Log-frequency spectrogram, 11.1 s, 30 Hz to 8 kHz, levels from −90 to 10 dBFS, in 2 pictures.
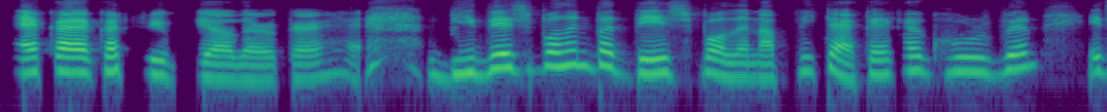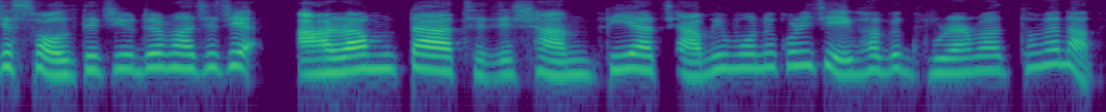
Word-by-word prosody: একা, 235 +1 +6
একা 235 +2 +3
ট্রিপ 200 -4 -3
দেওয়া 170 -2 +1
দরকার। 155 +2 -3
হ্যাঁ, 215 - -12 0.4
বিদেশ 220 +7 +4
বলেন 300 +2 +3
বা - - +6 0.2
দেশ 210 0 +4 0.2
বলেন। 175 -5 0
আপনি 230 - -14
তো - - +1
একা, 200 - -4
একা 240 +3 -3
ঘুরবেন। 230 +3 -1 0.3
এই - - 0
যে 290 - 0
solitude 245 +6 -2
এর 280 - -1
মাঝে 265 +1 -2
যে - - +4 0.4
আরামটা 255 +5 +4
আছে, 225 - -7
যে 195 - -6
শান্তি 200 +2 -3
আছে। 245 - -7
আমি 230 +7 -7
মনে 270 +1 -5
করি 305 +1 -5
যে, - - -4
এভাবে 245 +5 -6
ঘুরার 215 +1 -5
মাধ্যমে 270 +6 -7
না - - 0
230 Hz, 190 wpm, -22 LUFS, 205-265 Hz, 0.4 s, একা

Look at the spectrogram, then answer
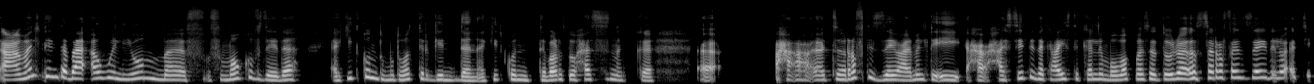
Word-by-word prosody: عملت 280 - +4
أنت 345 -3 +1
بقى 275 -3 +6
أول 285 -2 0
يوم 265 +1 0 0.2
في 195 - -17
في 215 - -11
موقِف 265 +8 0
زي 210 -4 0
ده، 215 +2 +1 0.3
أكيد 270 +10 -4
كنت 300 -8 +1
متوتّر 225 +4 -2
جدًا، 195 -5 -1
أكيد 200 +7 -7
كنت 205 -3 -2
برضه 215 +3 +2
حاسس 230 +2 -3
إنّك 190 -4 -4 0.5
أ - - +1 0.6
ح - - +3
أع 210 -1 -1
اتصرّفت 230 +9 0
إزاي 215 -6 +2
وعملت 215 +3 0
إيه 195 -2 0
ح 195 - +2
حسّيت 215 - -3
إنّك 245 -6 0
عايز 225 +3 +3
تكلّم 240 -2 -2
باباك 215 +3 +1
مثلًا 240 0 +2
تقولوا 245 +3 +5
اتصرّف 295 +3 +1
إزاي 310 0 +1
دلوقتي 310 +7 -4
230 Hz, 170 wpm, -22 LUFS, 210-275 Hz, 0.6 s, بقى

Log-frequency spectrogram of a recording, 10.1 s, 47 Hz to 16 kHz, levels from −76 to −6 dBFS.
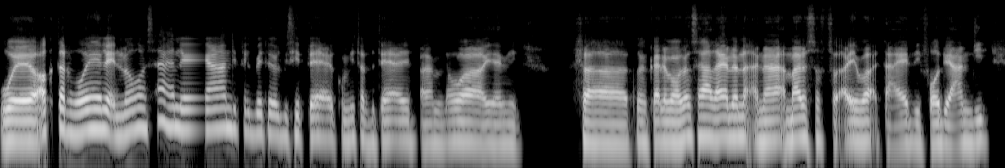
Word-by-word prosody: وأكتر 125 +9 +5
هواية 170 +4 +3
لأن 165 -5 +2
هو 185 +4 -1
سهل 195 -1 -2
يعني، 180 0 -2
عندي 190 -1 -2
في - - -28
البيت 160 -1 -6
الPC 140 -2 -5
بتاعي، 140 -2 -2
الكمبيوتر 130 +1 -7
بتاعي، 125 +1 -3
فاهم؟ 110 +1 -5
اللي 110 +1 -9
هو 120 -1 +1
يعني 110 -1 -4 0.6
فك 115 0 0
كان 120 0 +1
الموضوع 120 +2 +2
سهل 140 -1 +1
عليَّ 140 - +6
إن 140 - +2
أنا - - -3
أنا 125 +2 +3
أمارسه 130 +1 +1
في 115 - -7
أي - - +2
وقت 120 +1 -1
عادي 110 +3 -3
فاضي 110 +2 -1
عندي، 115 +3 -3
125 Hz, 190 wpm, -23 LUFS, 115-150 Hz, 0.6 s, عليَّ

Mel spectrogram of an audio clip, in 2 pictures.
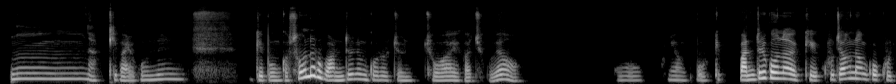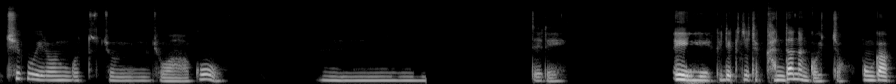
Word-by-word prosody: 음 260 0 -4
악기 190 +2 -5
말고는 225 +6 -5 0.6
이렇게 200 -3 -3
뭔가 185 0 -3
손으로 330 - +7
만드는 225 +3 +1
거를 195 -3 -5
좀 180 0 -7
좋아해 185 0 -2
가지고요. 165 +2 -3 0.9
어 195 0 -11 0.2
그냥 200 -2 -10
뭐 - - -6
이렇게 225 0 -12
만들거나 265 +4 +7
이렇게 210 -3 -1
고장난 250 +5 +1
거 225 -1 +2
고치고 240 +6 -2
이러는 195 -1 -2
것도 185 0 -9 0.2
좀 175 -1 -9
좋아하고. 160 +3 -4 1.0
음. 180 -1 -7 1.1
네네. 155 -1 -8 1.1
예예. 195 -5 +7
근데 210 +2 0
진짜 215 - -5
이제 220 - -6
간단한 215 +1 +4
거 150 - -3
있죠. 155 +2 -10
뭔가 195 -2 +3
195 Hz, 260 characters per minute, -23 LUFS, 180-230 Hz, 1.1 s, 손으로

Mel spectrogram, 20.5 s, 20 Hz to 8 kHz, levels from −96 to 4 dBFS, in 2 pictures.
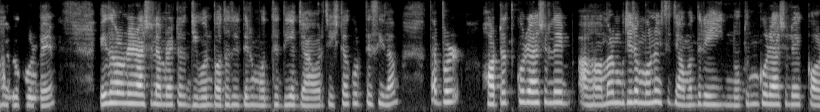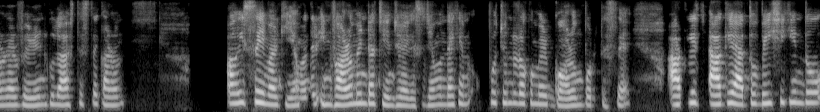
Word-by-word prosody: ভালো 215 -2 -4
করবে। 200 -2 -1 0.7
এ - - +6
ধরনের 265 -1 +4
আসলে 245 0 -2
আমরা 230 0 0
একটা 240 +1 -5
জীবন 215 0 -3
পদ্ধতিদের 220 0 -3
মধ্যে 205 +2 -6
দিয়ে 220 0 0
যাওয়ার 200 0 -2
চেষ্টা 230 +2 -4
করতেছিলাম। 250 -1 -4 0.4
তারপর 295 +1 +2 0.5
হঠাৎ 250 +3 +5
করে 295 -1 +4
আসলে 285 0 -1 0.3
আহা 225 0 0
আমার 265 +4 +1 0.2
যেটা 290 +1 +3
মনে 270 +2 +1
হয়েছে 295 0 -4
যে 235 - +1
আমাদের 220 +3 -5
এই 230 - -3 0.2
নতুন 210 +4 -8
করে 245 -2 +3
আসলে 235 -1 -4 0.2
করোনার 215 0 0
ভেরিয়ান্ট 215 +2 -3
গুলো 230 -2 0
আসতেছে 240 +3 -10
কারণ 215 0 -1 1.4
ওই 265 +2 +2
সেইম 285 -4 +5
আরকি 225 0 -3
আমাদের 215 +4 -4
এনভায়রনমেন্ট 230 +3 +4
টা 255 - +4
চেঞ্জ 215 -4 -2
হয়ে 205 -2 -1
গেছে। 190 +4 -9
যেমন 220 +2 -4
দেখেন 240 +2 -2
অম - - -39
প্রচণ্ড 275 -1 -4
রকমের 250 -2 -2 0.2
গরম 200 +2 +2
পড়তেছে। 210 -1 -7 0.7
আগে, 230 +5 +3 0.3
আগে 240 +3 +2
এত 230 - -8 0.2
বেশি 265 +3 0
কিন্তু 280 -1 -2
235 Hz, 160 wpm, -23 LUFS, 215-260 Hz, 1.4 s, এ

